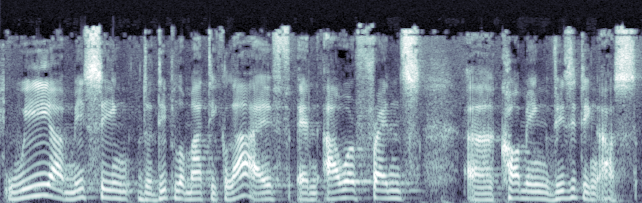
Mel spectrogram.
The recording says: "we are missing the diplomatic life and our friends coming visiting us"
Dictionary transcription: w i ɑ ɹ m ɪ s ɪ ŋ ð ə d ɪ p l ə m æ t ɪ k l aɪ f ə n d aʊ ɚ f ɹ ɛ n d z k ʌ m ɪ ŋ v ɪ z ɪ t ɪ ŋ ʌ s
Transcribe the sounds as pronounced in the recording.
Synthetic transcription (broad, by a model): w i ɑ ɹ m ɪ s ɪ ŋ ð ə d ɪ p l ə m æ t ɪ k l aɪ f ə n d aʊ ɚ f ɹ ɛ n d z k ʌ m ɪ ŋ v ɪ z ɪ t ɪ ŋ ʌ s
